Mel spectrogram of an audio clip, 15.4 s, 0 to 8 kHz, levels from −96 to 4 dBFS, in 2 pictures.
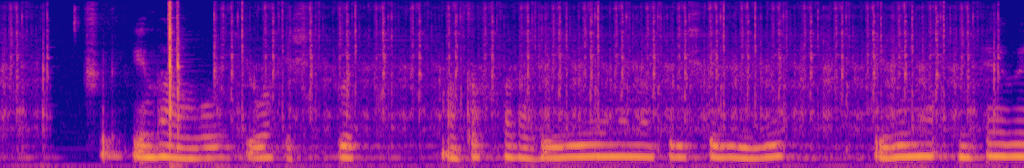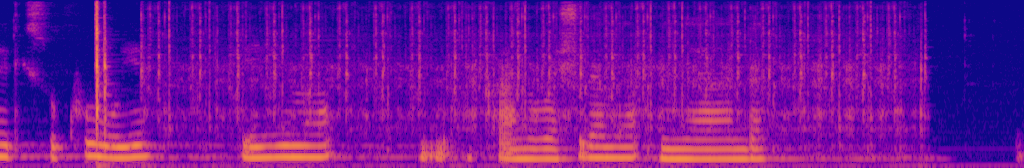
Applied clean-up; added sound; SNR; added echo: none; Mechanisms; 9 dB; reverberation time 0.3 s.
